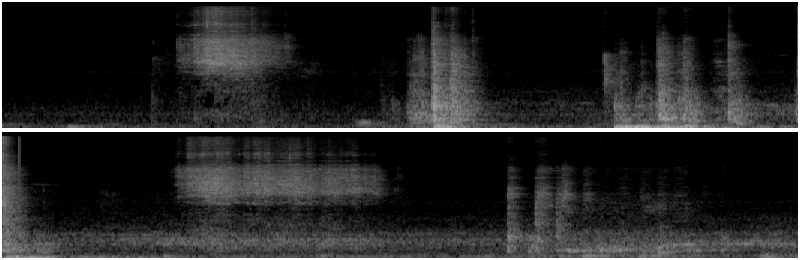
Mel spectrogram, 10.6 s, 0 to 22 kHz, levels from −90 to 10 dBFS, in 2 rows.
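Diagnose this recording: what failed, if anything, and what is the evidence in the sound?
Two sharp, isolated ticks at 1.68 s and 5.43 s (about -28 and -10 dBFS) are bit error spikes: flipped bits in storage or digital transfer briefly jolt sample values.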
